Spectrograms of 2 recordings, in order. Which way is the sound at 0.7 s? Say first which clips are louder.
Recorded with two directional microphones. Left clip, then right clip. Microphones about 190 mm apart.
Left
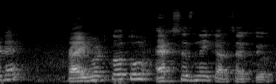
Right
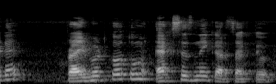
Right 4 dB; 55° right (ahead or behind).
